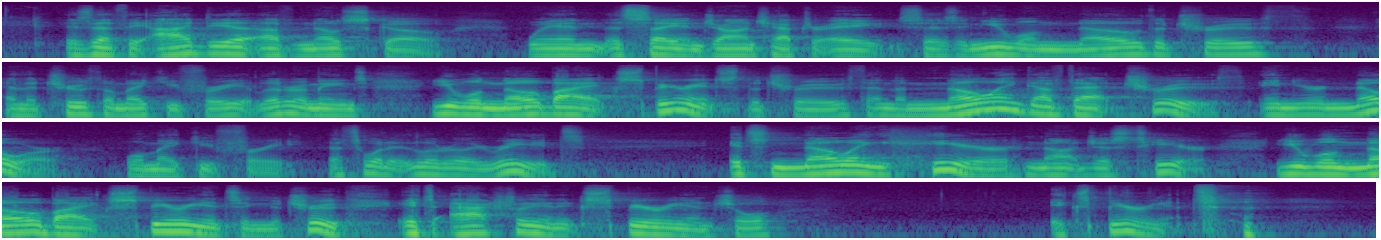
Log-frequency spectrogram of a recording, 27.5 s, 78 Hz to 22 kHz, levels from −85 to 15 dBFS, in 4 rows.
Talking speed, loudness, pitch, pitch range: 160 wpm, -18 LUFS, 115 Hz, 105-130 Hz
